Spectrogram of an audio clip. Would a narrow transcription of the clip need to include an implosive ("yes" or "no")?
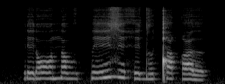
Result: no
